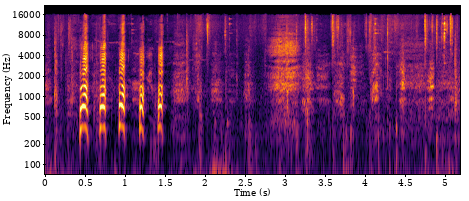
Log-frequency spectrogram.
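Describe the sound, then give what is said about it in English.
A dog that wants to go inside on a cold day outdoors gives five quick, high yelping barks in a row, then pants and shuffles quietly afterward. “Let's just see what this dog's talking about.”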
